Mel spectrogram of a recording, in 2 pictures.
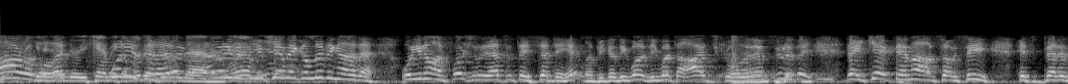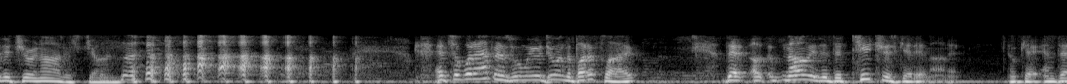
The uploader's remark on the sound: our lively "Firefly Willows Roundtable" goes on location at Burning Man Decompression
